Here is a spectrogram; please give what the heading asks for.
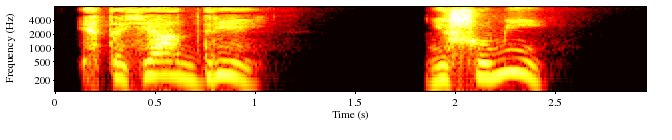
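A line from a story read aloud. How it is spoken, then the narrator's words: Hoarse wheezing voice. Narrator (Russian): засипел в темноте знакомый голос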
